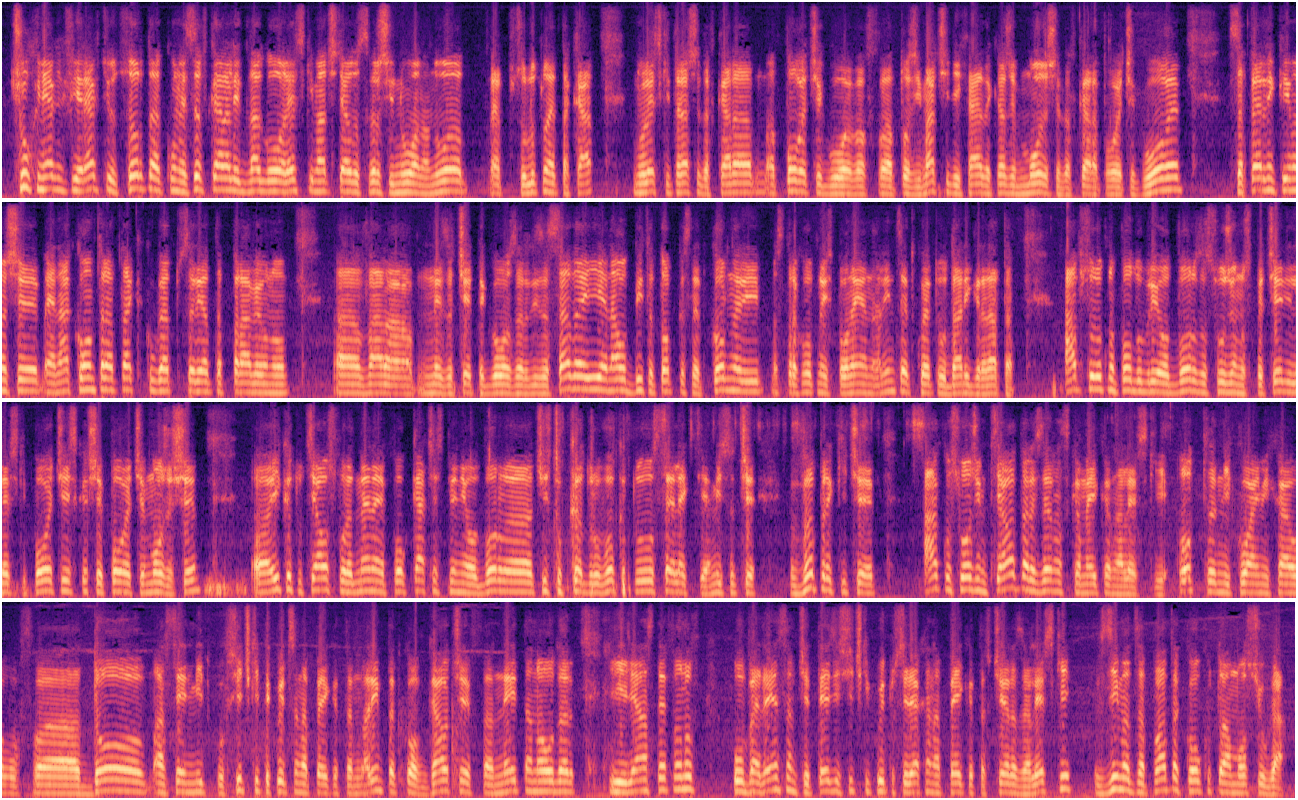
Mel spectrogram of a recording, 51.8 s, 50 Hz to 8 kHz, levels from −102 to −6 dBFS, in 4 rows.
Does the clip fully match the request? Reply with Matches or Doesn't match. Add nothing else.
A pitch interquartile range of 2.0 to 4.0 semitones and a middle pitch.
Matches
